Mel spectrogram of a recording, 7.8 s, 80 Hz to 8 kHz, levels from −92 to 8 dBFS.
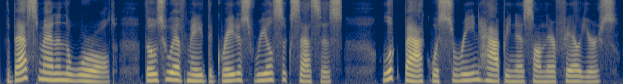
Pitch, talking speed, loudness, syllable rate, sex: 205 Hz, 170 wpm, -21 LUFS, 4.7 syllables/s, female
